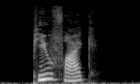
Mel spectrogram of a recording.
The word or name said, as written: pivfræk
